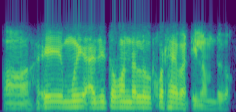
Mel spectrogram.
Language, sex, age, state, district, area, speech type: Assamese, male, 45-60, Assam, Goalpara, urban, conversation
